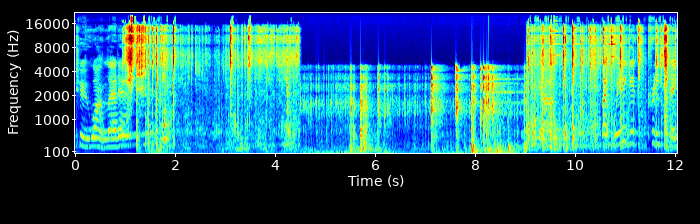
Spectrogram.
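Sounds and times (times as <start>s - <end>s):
spinning tops clacking: 1.0s - 4.6s, 9.0s - 12.0s
spinning tops whirring and scraping: 1.0s - 6.9s, 9.0s - 12.0s.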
